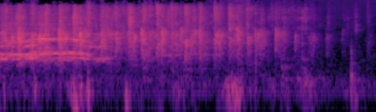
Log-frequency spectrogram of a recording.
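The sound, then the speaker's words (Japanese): Steady applause from an audience in Shibuya welcoming a speaker, dense clapping for several seconds with a few whoops over it, then gradually thinning out toward the end. “では拍手でスコット先生をお迎えしましょう。”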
